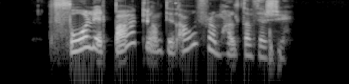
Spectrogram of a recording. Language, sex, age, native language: Icelandic, female, 12, Icelandic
